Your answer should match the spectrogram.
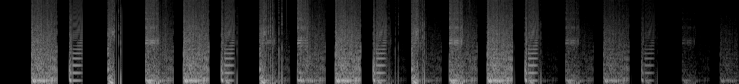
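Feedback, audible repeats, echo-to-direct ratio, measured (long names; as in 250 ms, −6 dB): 29%, 3, −8.5 dB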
